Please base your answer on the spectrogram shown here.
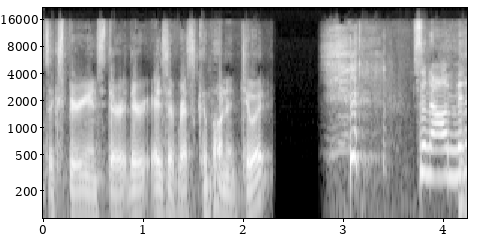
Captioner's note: laughs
